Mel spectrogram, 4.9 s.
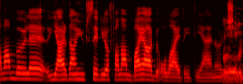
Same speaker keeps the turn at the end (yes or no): no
